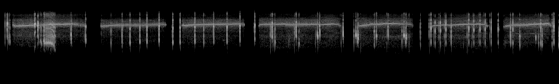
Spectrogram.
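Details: Swiftlet roosting call played to attract swiftlets: high thin chirping trills in repeated segments about three quarters of a second long, separated by brief gaps, with a steady whistled tone throughout.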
